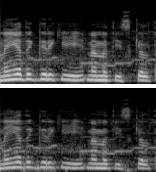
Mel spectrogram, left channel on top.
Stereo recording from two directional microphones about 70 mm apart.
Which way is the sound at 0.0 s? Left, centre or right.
Left.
